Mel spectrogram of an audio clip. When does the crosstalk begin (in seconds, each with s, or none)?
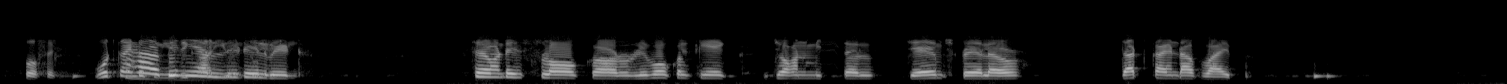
1.2 s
